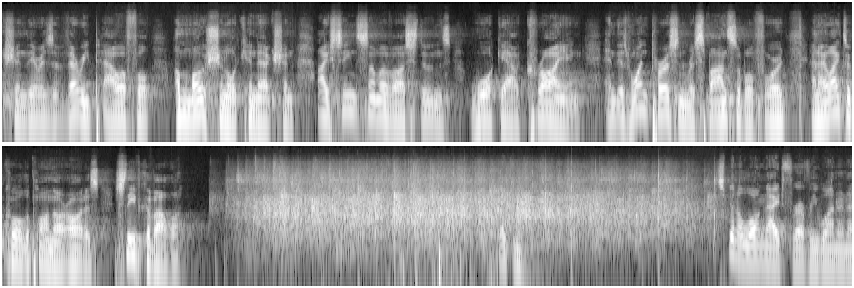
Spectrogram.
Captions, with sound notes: there's a very powerful emotional connection. I seen some of our students walk out crying, and there's one person responsible for it. And I'd lie to call upon our artist, Steve Cavallo. (applause) - Thank you. It's been a long night for everyone,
